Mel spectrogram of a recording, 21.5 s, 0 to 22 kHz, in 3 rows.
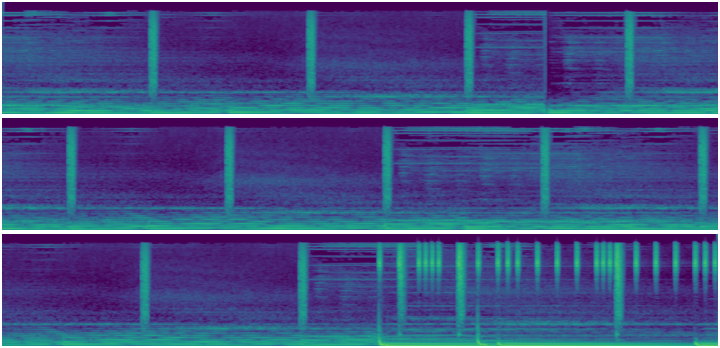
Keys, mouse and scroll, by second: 0.8 Tab, 1.4-3.8 middle drag, 3.8-5.4 drag, 5.4 middle click, 5.9 right click, 7.1 KP_0, 8.0 shift+middle click, 8.8-9.4 scroll down 2, 9.4-10.2 scroll up 1, 10.2 click, 11.5 click, 11.9-14.1 drag, 14.1 KP_0, 14.3 KP_0, 16.9 n, 18.0 click, 18.5-19.4 scroll down 1, 19.4-21.4 shift+middle drag.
